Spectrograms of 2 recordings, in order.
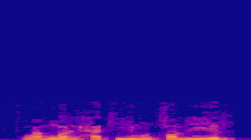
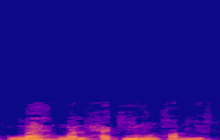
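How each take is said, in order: First: Said in the usual way. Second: وهو with no vowel on the ha, "wah-wa"; silent-vowel ha. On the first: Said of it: "قرأ قالون بإسكان الهاء". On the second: Shown as a demonstration. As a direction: close the ha of وهو straight after the waw. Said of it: "قرأ قالون بإسكان الهاء هكذا". (وهو بإسكان الهاء)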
